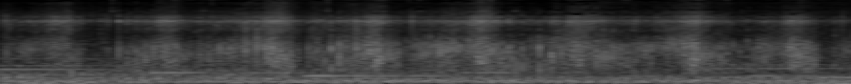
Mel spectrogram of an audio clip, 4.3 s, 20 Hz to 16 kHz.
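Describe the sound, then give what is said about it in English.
Rustling and zipping as cross-country ski gear is fastened, boots clicked in and balaclava cinched, on a sunny day at minus 25 degrees, with short scratchy bursts repeating in a steady rhythm about twice a second. No one speaks. “Clicking in my boots and cinching up my balaclava, my lobster mitts locked onto my poles”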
